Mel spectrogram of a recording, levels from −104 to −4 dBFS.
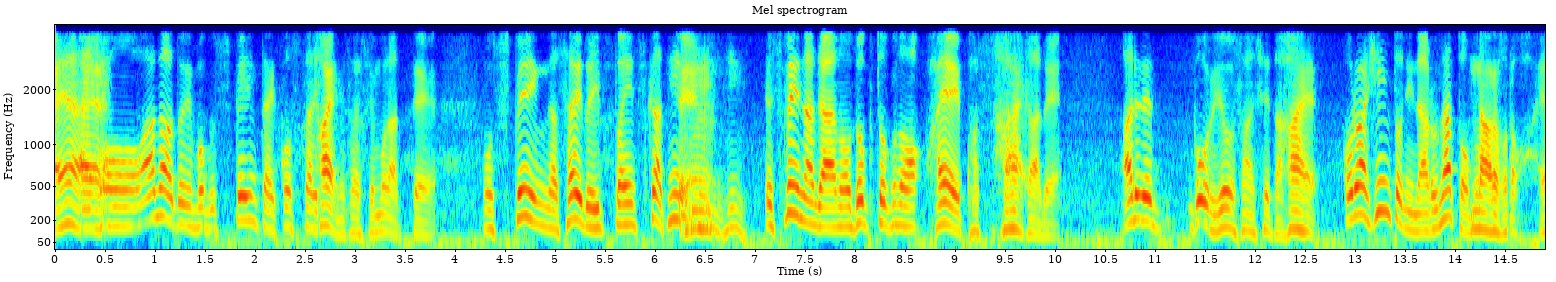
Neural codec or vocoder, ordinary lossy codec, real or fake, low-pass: autoencoder, 48 kHz, 32 numbers a frame, DAC-VAE, trained on Japanese speech; none; fake; 3.6 kHz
